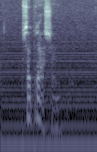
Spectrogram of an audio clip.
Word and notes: désolé: IPA: /de.zɔ.le/

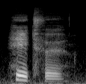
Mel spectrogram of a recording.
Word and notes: Monday: English

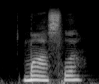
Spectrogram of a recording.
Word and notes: olie: [o.liː]

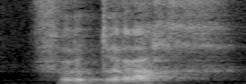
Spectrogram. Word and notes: verdrag: /vǝɾ.dɾɑɣ/

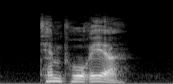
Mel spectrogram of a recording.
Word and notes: tijdelijk: /tɛj.də.lɛk/

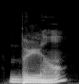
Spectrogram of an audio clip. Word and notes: blanc: France; [blɑ̃]

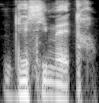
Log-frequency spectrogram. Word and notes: décimètre: Paris; [de.ɬ͡si.mɛtʁ]

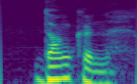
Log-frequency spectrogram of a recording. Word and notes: danken: /ˈdɑŋ.kə(n)/; Dutch

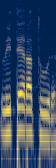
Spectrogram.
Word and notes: litteratur: [ˌlɪt.te.raˈtʉː r]

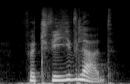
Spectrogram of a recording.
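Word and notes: förtvivlad: Swedish

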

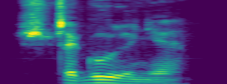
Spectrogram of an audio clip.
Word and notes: surtout: France; [syʁ.tu]

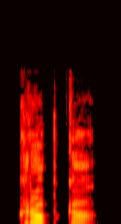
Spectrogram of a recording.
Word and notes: kropka: /ˈkrɔpka/

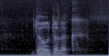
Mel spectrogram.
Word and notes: mortel: France; [mɔʁ.tɛl]

